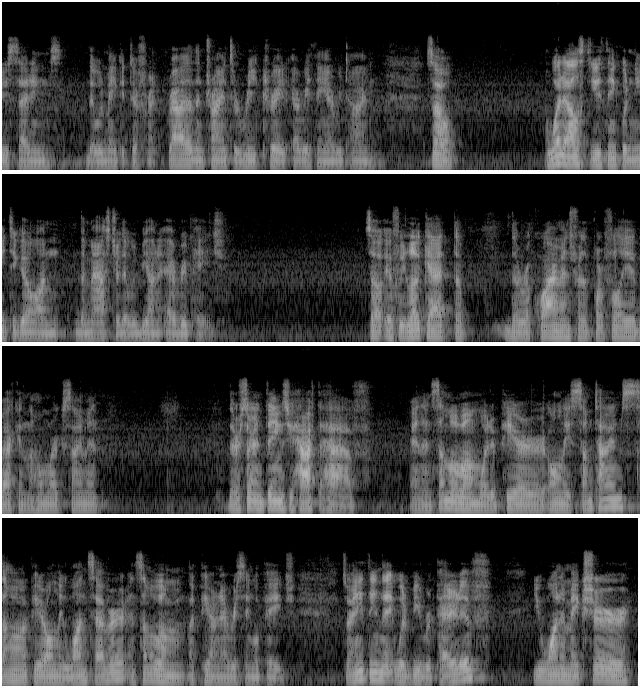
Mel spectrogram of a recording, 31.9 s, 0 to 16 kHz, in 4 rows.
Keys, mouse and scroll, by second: 5.2 click, 29.5-30.0 scroll down 3, 30.7-31.0 scroll down 2.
